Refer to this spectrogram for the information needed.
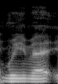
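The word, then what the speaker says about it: Ouimet: So obviously, you had Francis O'May, didn't we? – Yeah. – That isn't how to say his surname. – Do you know what? – We met, is it? – We met, yeah.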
